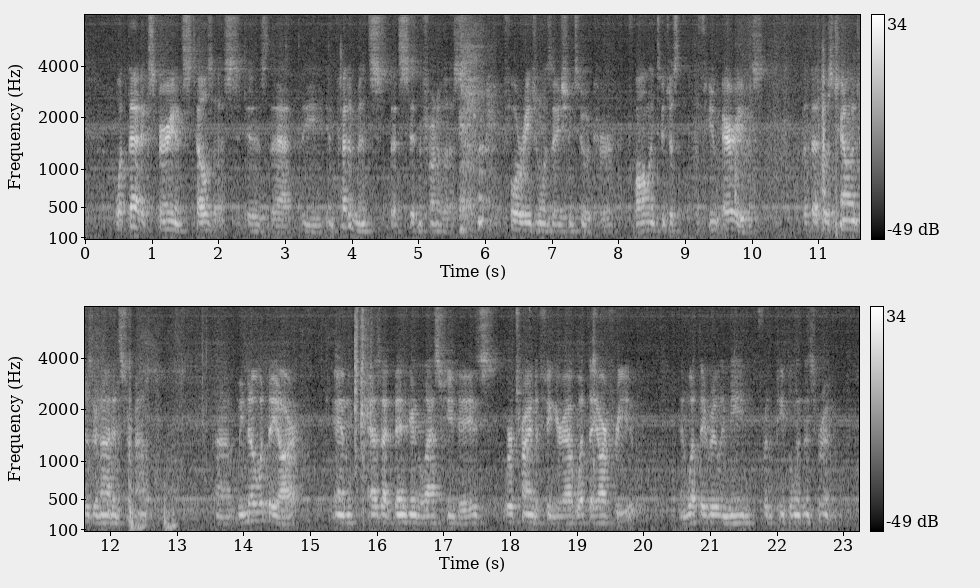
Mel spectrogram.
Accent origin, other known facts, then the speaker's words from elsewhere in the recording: Colorado, United States; I was fortunate to be part of two $1 billion in, investments in my home state of Colorado, one in the Denver area and one in the Colorado Springs area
